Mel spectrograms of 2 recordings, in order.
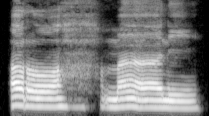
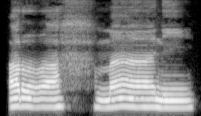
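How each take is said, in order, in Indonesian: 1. Suku kata r terdengar seperti 'ro' yang penuh. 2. Suku kata r terdengar seperti 'ra' yang tipis. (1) "Padahal yang benar adalah" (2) "membaca huruf ro menjadi ra"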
